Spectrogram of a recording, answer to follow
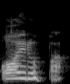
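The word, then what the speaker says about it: Europa: এ আর উ একত্রে থাকলে বলে অই, অই, কি বলে অই, যেমন অয়রোপা, অয়রো, অয়রো মানে হলো ইউরো।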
